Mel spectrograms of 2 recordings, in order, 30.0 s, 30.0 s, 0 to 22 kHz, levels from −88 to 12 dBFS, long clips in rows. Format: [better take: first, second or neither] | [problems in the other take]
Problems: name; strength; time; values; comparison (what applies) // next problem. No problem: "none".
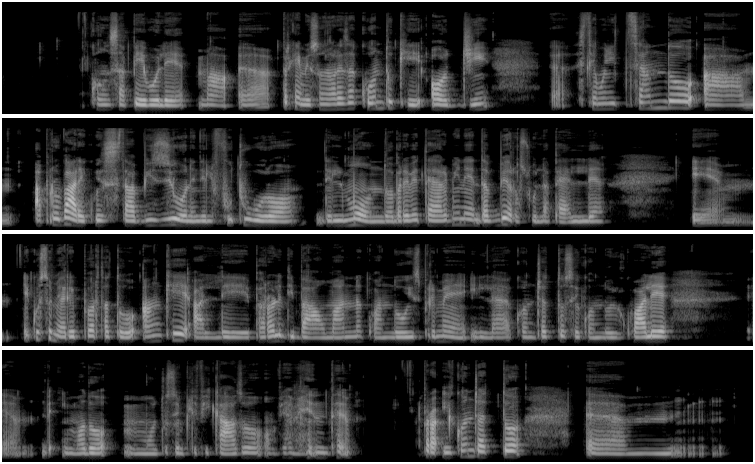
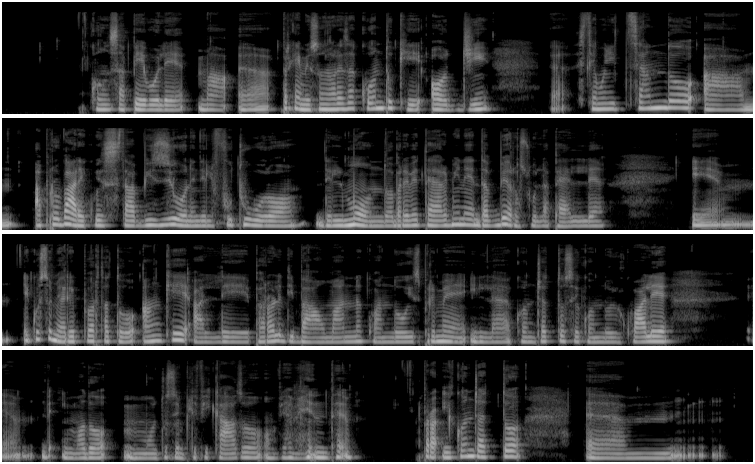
second | thin; very; fading below 300 Hz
